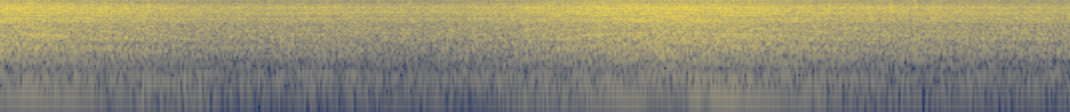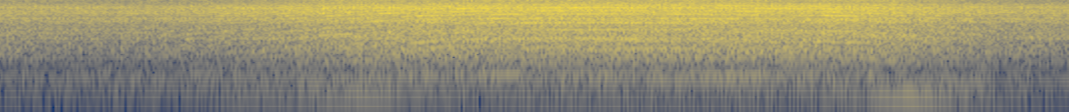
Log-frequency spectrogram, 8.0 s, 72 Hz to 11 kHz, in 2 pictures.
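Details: Honda S2000 engine: a hum at idle that swells into a whine rising and falling with each rev; cause unclear.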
